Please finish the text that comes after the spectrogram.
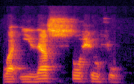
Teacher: Jadi tetap dijaga ketipisan huruf zal fathah.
